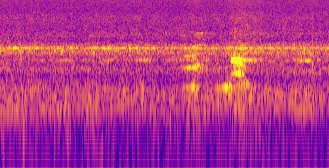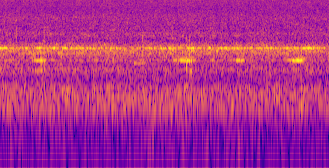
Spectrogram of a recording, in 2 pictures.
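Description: Near silence with faint, short electronic beeps from a Rokit One phone's keypad, the clearest one about two seconds in and a few softer ones after.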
